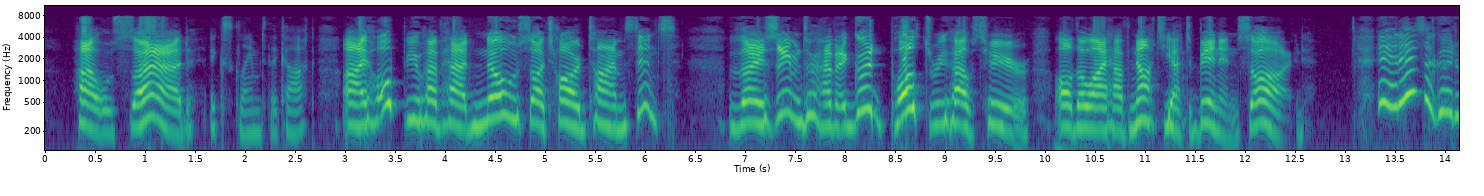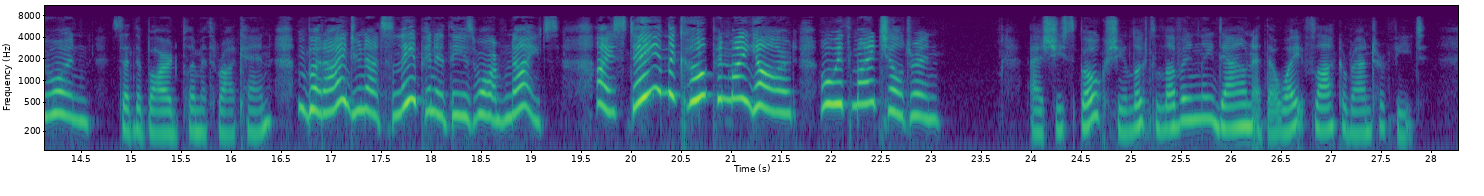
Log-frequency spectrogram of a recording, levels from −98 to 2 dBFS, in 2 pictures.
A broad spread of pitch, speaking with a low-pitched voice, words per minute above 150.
No: wide, 7.2 semitones; very high, 255 Hz; average, 165 wpm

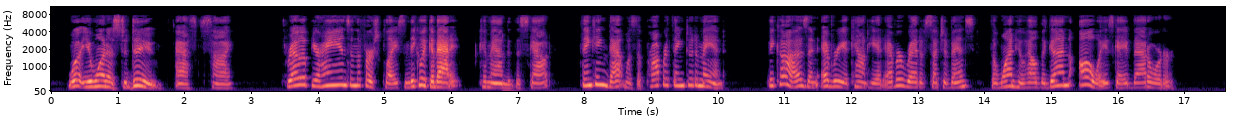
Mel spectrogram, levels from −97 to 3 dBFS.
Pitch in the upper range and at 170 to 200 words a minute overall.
Yes: high, 215 Hz; average, 180 wpm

